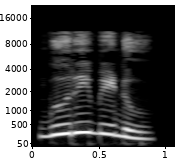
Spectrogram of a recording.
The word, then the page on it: ಗುರಿಬಿಡು: guribiḍu; Kannada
